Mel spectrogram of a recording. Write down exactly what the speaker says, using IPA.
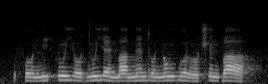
f o˧ n i˦ h ũ˦ j o˧ d ũ˦ j ɛ˦˨ m a˧ n ɛ̃˦ d o˧ n ɔ̃˦ ɡ͡b o˦˨ l ɔ̃˨˦ ʃ ɛ̃˦ ɡ͡b a˦˨

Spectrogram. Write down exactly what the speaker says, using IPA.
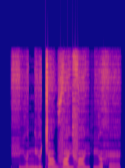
h i˨˩˨ ə̯ n i˧˥ ə̯ c a˨˩˨ w v a˧˥ j v a˨˩˦ j ʔ i˧˥ ə̯ h ɛ˨˩

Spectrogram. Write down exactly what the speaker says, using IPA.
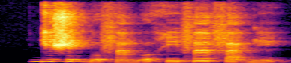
ɡ i˦ ʃ e˦˨ ɡ͡b o˨ f ã˨ b o˨˦ h ĩ˧ f ã˦ f a˧ ɡ͡b ĩ˨

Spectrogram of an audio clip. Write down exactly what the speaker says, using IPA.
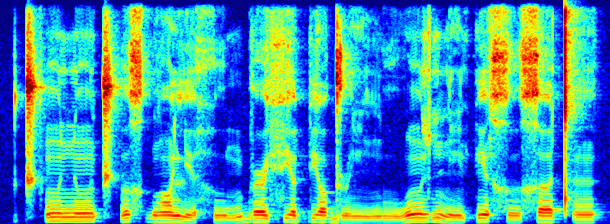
t͡ʃʼ ũ˥ n ũ˥ t͡ʃʼ ʊ˥ x ɡ ɔ̃˦ lʲ ə˩ h u˩ m b ə˞˦ fʲ ʌ˦ pʲ ɔ˦ ɡ ɹ ĩ˩ ŋ u˩ w ũ˥ z n ĩ˨ pʲ ə̃˥ x ʊ˨ x ʌ˥ tʼ ə̃˦

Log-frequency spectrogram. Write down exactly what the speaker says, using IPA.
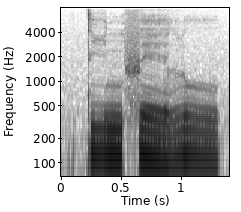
t̪ i˦ n f e˥˨ ɪ̯ l u˥˨

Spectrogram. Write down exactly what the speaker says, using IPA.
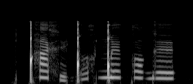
ǃʰ a˥ x y˩ ɡ͡ǃ ɔ˥ x ŋ͡ǃ ø˥ k ɔ˥ ɡ ø˥

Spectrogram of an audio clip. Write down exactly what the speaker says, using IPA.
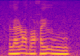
l a ɭ ʊː dˤ uː ħ ɛ l ʊː

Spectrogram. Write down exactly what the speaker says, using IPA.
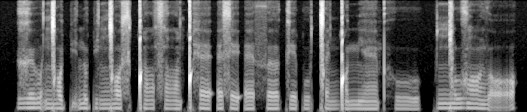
ɣ ø β ə̰ ŋ͡ǀ ɔ pʲ ə̰ n u pʲ ɔ ŋ͡ǀ ɔ s ə̰ ǃ ɛ̃ː sˤ ɛ̃ː ǃʰ ɛː ʔ ɛ s eː ʔ ɛː θ əː k e p uː ǀ ɛ ŋ͡ǃ ɔ mʲ ɛ̃ː pʰ uː | ŋ͡ǀ u ɣ ɔ̃ː ð ɔ̰

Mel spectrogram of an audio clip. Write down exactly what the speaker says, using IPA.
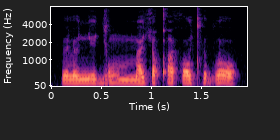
ɘ l ə˞ ɲ e ɟ ɔ mː a ç u qʼ ə x ɔ cʰ ɘ b l ɔ

